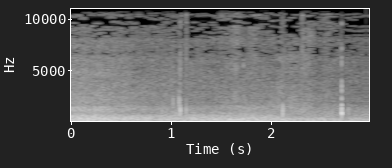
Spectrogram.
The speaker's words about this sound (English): Welcome to KWR live at Montauk. So when you hear this, it may not be so live. Montauk is well alive. That's the ocean, 3 feet away, crashing right in front of me. It's night, I'm going in.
